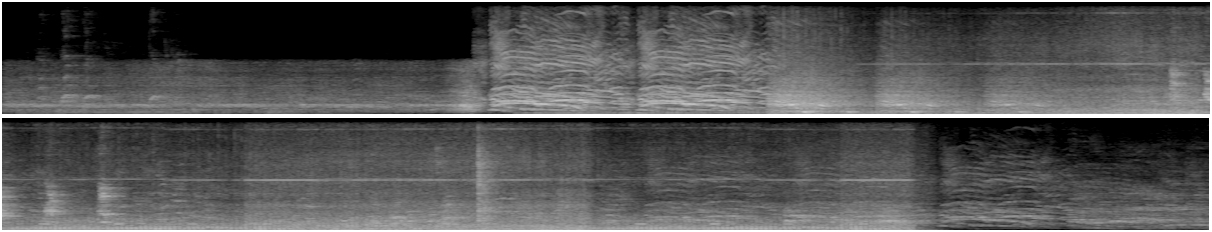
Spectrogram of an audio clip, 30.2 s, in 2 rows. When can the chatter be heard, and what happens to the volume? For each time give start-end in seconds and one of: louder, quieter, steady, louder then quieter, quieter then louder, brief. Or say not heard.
0.0-30.1 louder then quieter.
